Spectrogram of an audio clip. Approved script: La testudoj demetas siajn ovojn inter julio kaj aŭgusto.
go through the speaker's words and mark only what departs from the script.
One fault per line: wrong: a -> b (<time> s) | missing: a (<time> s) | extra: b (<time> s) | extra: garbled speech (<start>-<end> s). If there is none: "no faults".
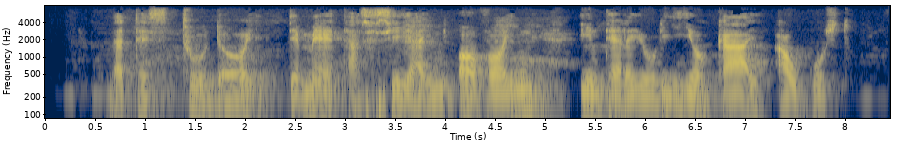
no faults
